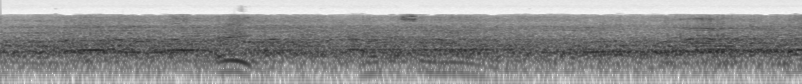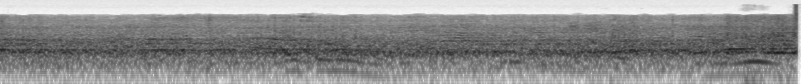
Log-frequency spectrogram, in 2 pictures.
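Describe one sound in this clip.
Spectators shout out now and then from the stands.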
